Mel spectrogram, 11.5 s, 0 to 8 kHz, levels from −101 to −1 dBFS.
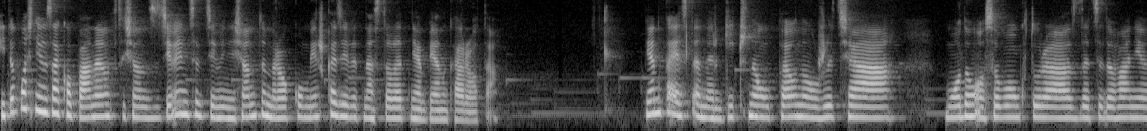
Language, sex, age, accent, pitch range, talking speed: Polish, female, 20-39, native, 185-245 Hz, 110 wpm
